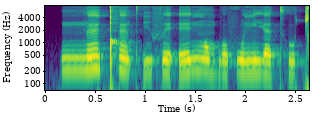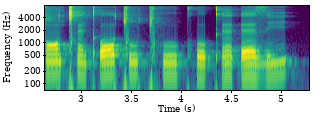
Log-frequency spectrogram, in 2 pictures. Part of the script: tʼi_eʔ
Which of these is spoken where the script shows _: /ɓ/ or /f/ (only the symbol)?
f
